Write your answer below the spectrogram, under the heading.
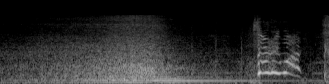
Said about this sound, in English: There was the car. I was ahead of the car.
